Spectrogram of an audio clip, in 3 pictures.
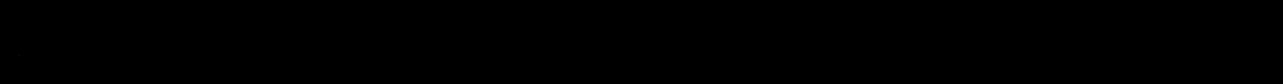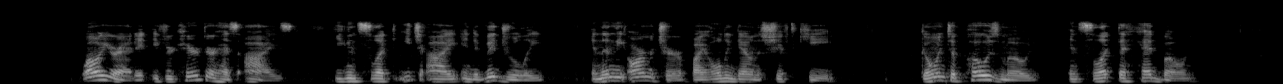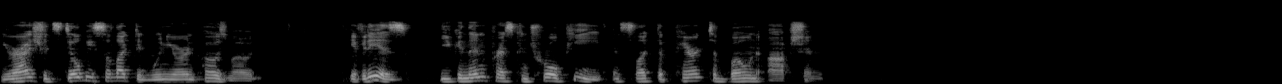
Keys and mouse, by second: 0.5 click, 0.9 ctrl+n, 1.7-3.4 drag, 3.1 ctrl+n, 4.1 ctrl+n, 4.4-5.5 middle drag, 5.5 a, 5.9 Tab, 6.8 middle click, 9.3-11.2 middle drag, 12.0-13.5 middle drag, 13.5 Tab, 14.1 Tab, 15.3-16.0 middle drag, 19.9-25.1 drag, 25.4 click, 26.0-26.5 right drag, 26.5-30.8 middle drag, 30.8 right click, 31.3 ctrl+p, 36.1 click, 36.9-37.7 right drag, 37.5 ctrl+p, 38.0 click, 38.1 a, 38.2 click, 38.3 h.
